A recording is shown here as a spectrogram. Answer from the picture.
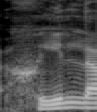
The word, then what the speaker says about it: Skill: Men heter man Skill så får man ju heta det. Då ska inte vi ändra på uttalet. Så vi ber om ursäkt för det, att vi säkert har sagt fel tidigare. Åsa Skill alltså.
